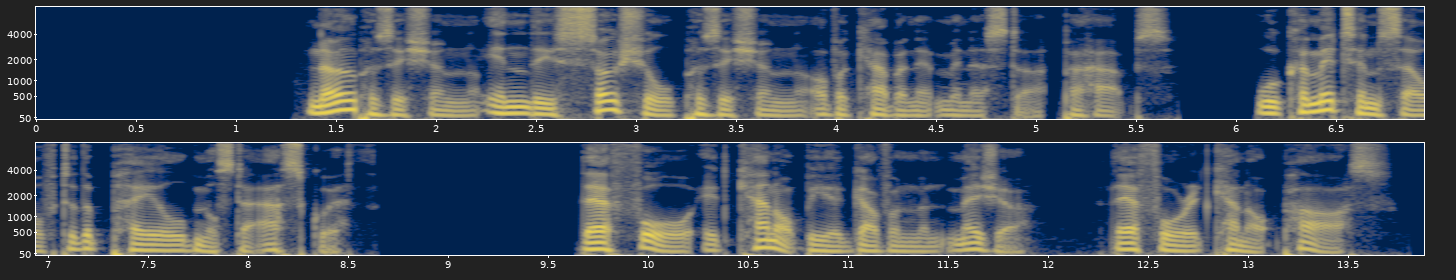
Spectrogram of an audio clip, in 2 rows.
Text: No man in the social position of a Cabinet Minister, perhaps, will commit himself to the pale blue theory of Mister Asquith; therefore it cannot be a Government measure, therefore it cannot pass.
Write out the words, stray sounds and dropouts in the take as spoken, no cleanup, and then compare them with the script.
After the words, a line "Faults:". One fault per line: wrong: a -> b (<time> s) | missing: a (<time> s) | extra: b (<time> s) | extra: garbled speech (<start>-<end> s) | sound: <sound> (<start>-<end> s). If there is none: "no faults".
No position in the social position of a Cabinet Minister, perhaps, will commit himself to the pale Mister Asquith; therefore it cannot be a Government measure, therefore it cannot pass.
Faults:
wrong: man -> position (1.6 s)
missing: blue theory of (7.7 s)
